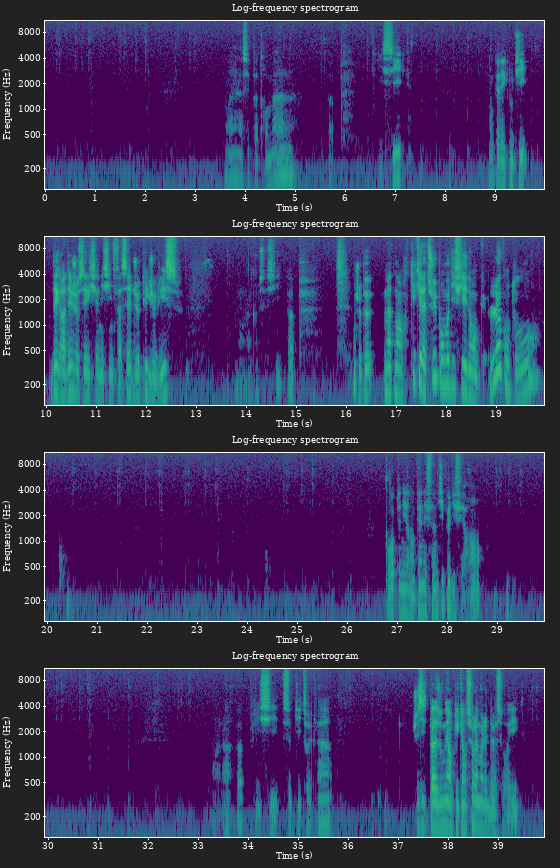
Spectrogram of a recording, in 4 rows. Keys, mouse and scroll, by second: 0.2 click, 0.6 click, 1.5 click, 1.8 click, 3.0 click, 4.6 middle click, 5.5 click, 6.5 click, 6.9 click, 7.5 middle click, 8.2 middle click, 9.8 middle click, 10.8 click, 11.9-13.0 drag, 13.2 middle click, 14.1 click, 14.6 click, 17.6 click, 18.1 middle click, 19.2 click, 19.4 middle click, 19.4 click, 20.5 click, 21.4 click, 22.0 click, 22.8 click, 23.4 click, 23.7 middle click, 24.8 click, 25.3 click, 25.7 click, 26.8 click, 27.2 click, 27.9 click, 28.4 click, 29.0 click, 30.1 click, 30.6 click, 31.2 click, 32.2 click, 32.6 click, 33.5 click, 34.1 click, 35.3 click, 36.0 click, 36.5 middle click, 37.9 click, 38.5 click, 39.8 click.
